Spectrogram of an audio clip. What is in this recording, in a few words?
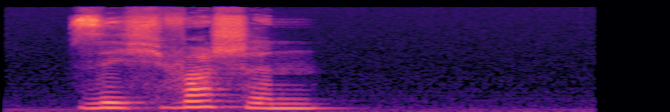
"sich waschen", German; nouns declension accusative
